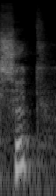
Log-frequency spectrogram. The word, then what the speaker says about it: soot: So I'm going to use black soot oxide. Did I say it correctly? Soot?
